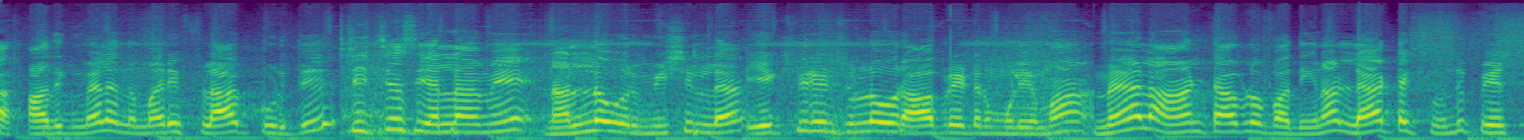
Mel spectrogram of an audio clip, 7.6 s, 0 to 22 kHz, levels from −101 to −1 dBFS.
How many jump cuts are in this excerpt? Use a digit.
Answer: 2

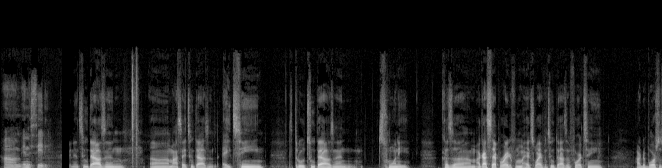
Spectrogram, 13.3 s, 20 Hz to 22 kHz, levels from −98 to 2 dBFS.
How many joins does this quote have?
1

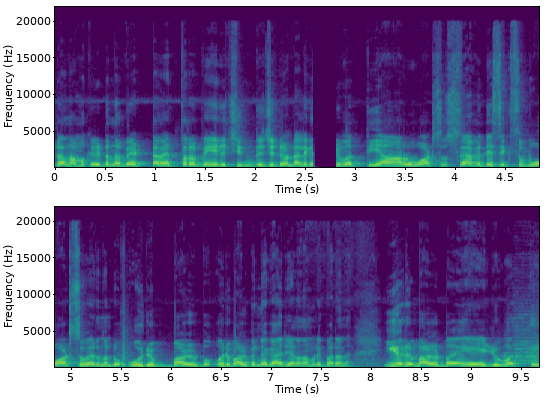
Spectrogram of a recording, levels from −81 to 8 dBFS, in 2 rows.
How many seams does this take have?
1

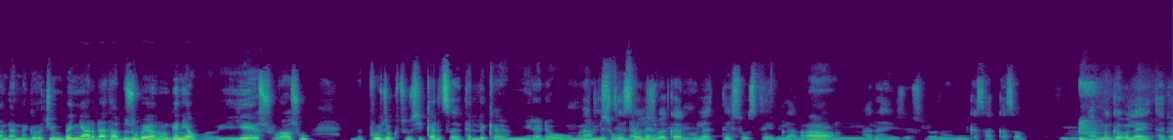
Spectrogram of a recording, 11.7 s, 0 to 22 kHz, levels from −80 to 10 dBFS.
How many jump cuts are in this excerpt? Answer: 0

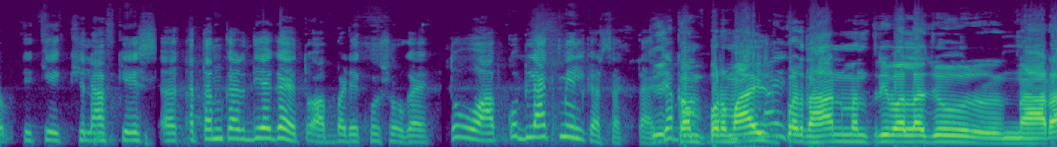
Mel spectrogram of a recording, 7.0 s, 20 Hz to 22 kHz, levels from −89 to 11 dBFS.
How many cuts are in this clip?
2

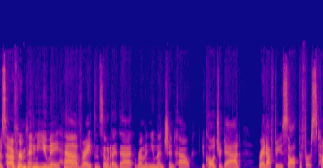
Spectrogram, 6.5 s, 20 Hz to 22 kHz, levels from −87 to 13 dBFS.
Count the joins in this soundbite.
0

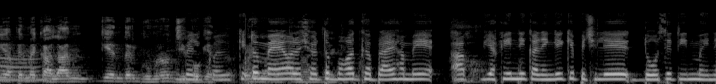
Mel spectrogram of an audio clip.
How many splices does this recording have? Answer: 1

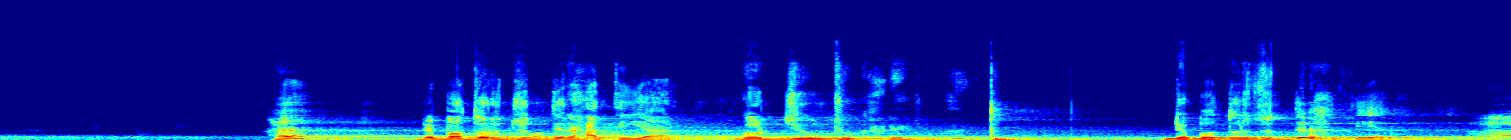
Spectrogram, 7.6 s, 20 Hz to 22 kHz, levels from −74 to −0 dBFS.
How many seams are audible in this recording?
0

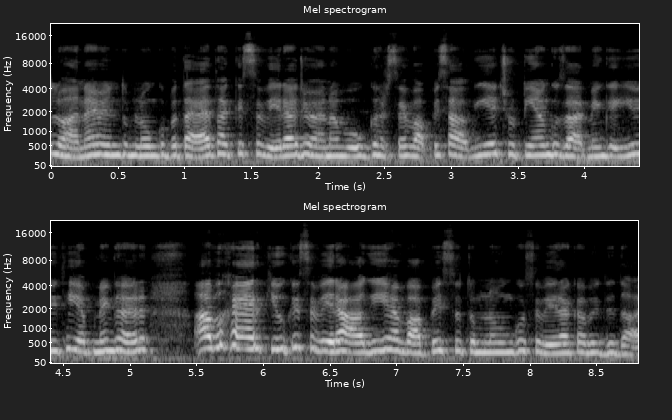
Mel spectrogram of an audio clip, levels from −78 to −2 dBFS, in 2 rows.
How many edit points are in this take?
0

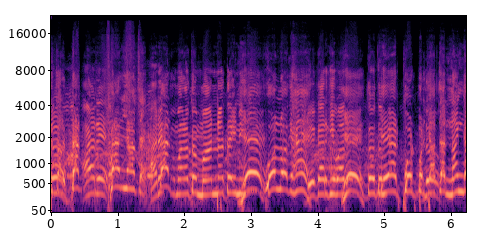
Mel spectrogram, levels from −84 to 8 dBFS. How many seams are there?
0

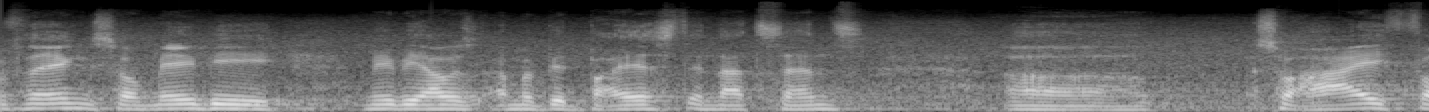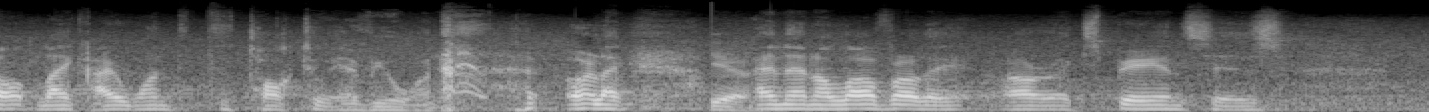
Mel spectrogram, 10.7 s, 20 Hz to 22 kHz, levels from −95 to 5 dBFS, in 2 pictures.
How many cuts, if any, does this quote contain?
1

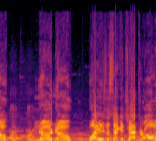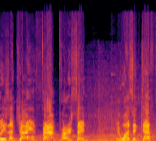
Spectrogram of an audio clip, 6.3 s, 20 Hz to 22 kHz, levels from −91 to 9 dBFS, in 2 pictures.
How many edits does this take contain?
1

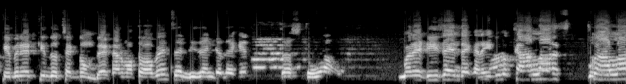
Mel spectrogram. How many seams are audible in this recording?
1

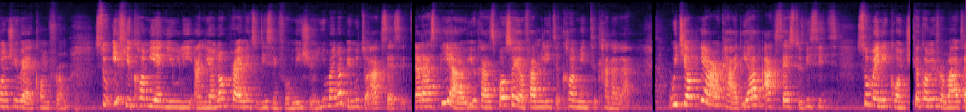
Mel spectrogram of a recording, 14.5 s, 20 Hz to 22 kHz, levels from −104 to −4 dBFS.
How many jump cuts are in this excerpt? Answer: 3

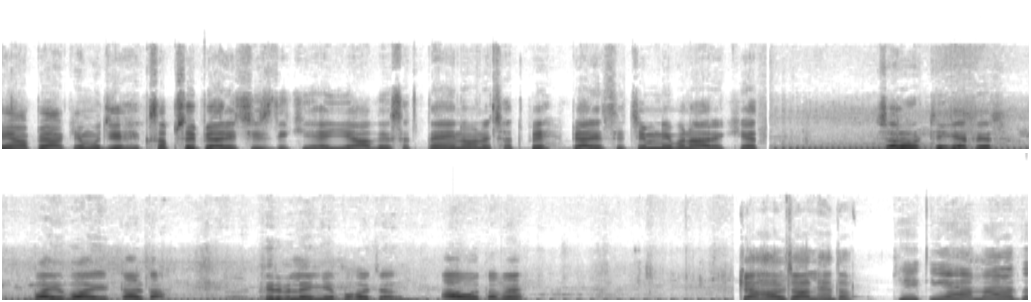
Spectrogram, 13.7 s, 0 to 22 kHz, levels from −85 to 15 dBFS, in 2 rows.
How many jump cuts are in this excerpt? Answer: 2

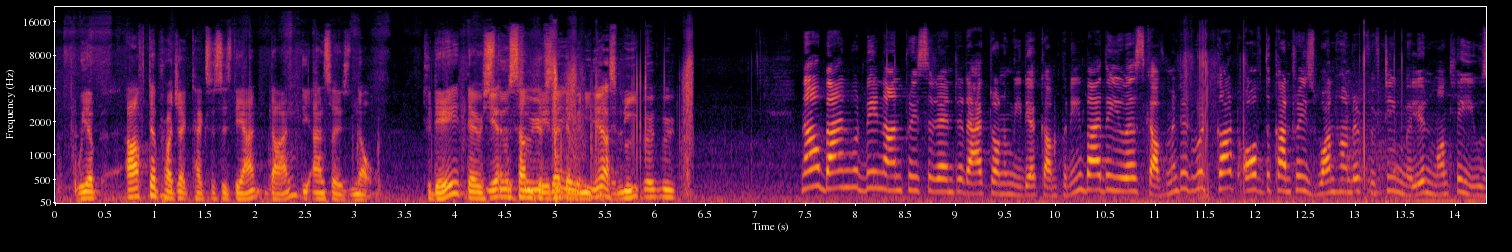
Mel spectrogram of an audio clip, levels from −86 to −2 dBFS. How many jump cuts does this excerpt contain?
1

